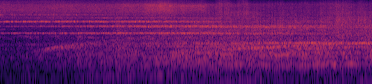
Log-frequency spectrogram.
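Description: A train's brakes squeal.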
